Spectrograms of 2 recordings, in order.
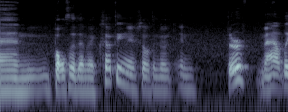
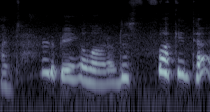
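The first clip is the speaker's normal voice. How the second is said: mock full-on bawling, much higher and faster; 11 semitones higher than usual. Retelling how he started crying, the speaker imitates him full-on bawling. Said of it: "he's fucking full on bawling".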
